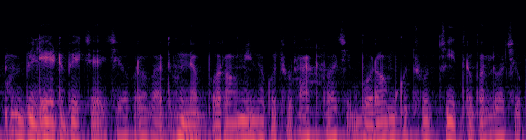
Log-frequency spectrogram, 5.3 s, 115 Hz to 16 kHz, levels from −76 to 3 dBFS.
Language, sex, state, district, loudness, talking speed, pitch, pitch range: Maithili, male, Bihar, Bhagalpur, -36 LUFS, 195 wpm, 115 Hz, 110-120 Hz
